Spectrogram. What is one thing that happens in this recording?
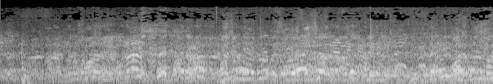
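A crowd of men shouts and calls out loudly outdoors.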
